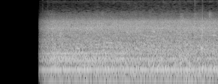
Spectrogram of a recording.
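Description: Steady electric hum and hiss of aquarium air pumps and filters, starting abruptly about three-quarters of a second in and running on without change.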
